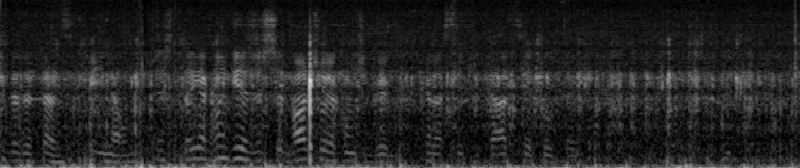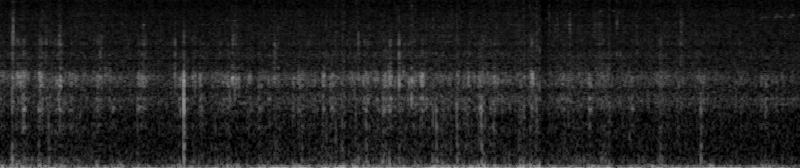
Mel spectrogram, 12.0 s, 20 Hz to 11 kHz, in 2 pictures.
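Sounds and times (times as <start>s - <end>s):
bike rattling: 0.0s - 12.0s
wind rumbling on microphone: 0.0s - 12.0s.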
